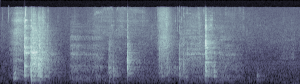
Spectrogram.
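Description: A few separate clinks and rattles of small metal parts and tools handled on a workbench while a dirt bike's rear brake master cylinder is being taken apart. The loudest comes about half a second in, with sharper clicks near the end.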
